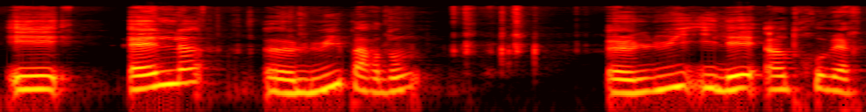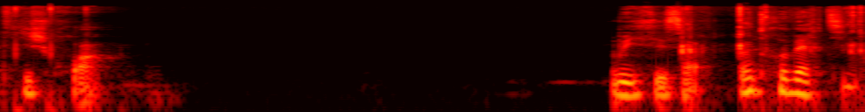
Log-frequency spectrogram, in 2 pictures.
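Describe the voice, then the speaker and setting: This woman, a video game channel host, has a cold-stuffed nose as she casually explains a game with lots of fillers and corrections of herself. Her mid-range voice is dark in tone, and she takes it slowly, pausing often.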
